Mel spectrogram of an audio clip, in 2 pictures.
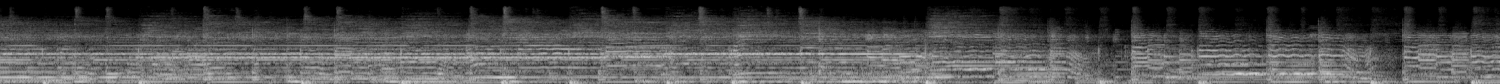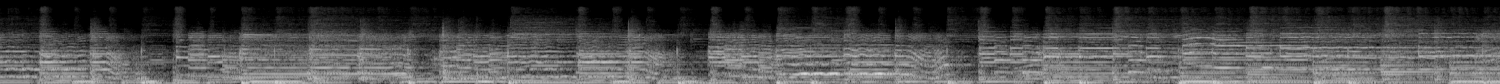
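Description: Live rock band playing an instrumental break with electric guitar, trumpet, bass and drums. One long held note carries the first nine seconds or so, then a busier lead line with bending notes plays over the steady beat.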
